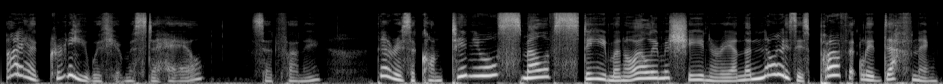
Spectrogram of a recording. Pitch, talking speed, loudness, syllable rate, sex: 245 Hz, 145 wpm, -16 LUFS, 4.7 syllables/s, female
